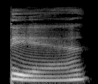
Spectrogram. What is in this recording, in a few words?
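"dian", Mandarin Chinese, third tone; pinyin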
